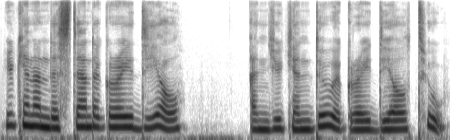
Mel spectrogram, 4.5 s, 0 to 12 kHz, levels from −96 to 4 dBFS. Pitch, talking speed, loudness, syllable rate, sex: 205 Hz, 185 wpm, -15 LUFS, 4.2 syllables/s, female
